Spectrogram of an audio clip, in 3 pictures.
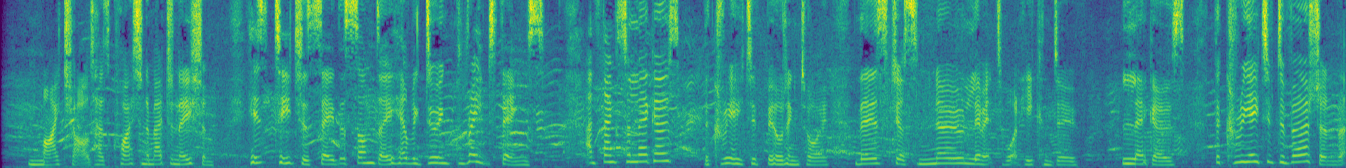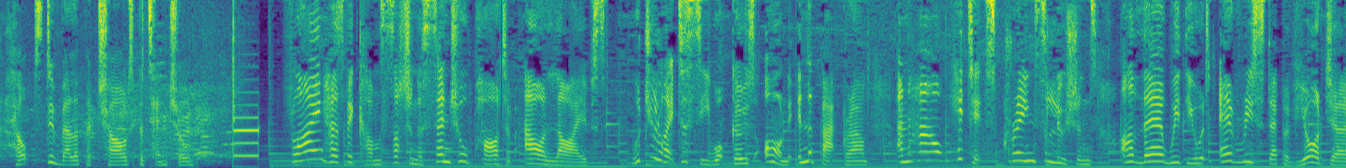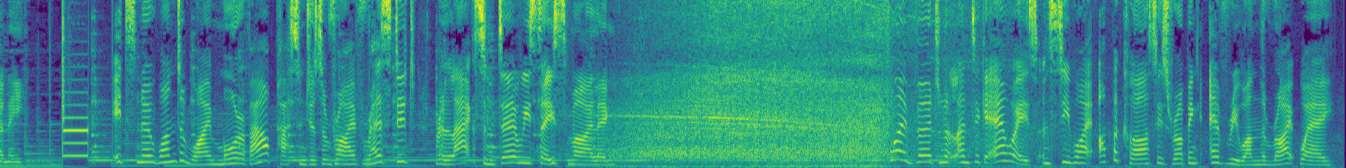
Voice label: english british voice over female commercial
